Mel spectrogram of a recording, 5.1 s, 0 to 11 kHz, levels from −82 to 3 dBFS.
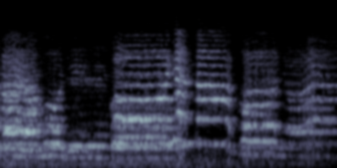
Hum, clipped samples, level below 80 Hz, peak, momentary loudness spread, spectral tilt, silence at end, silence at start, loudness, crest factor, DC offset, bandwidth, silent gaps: none; under 0.1%; -64 dBFS; -16 dBFS; 13 LU; -4 dB/octave; 0 s; 0 s; -30 LUFS; 16 dB; under 0.1%; 7 kHz; none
